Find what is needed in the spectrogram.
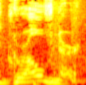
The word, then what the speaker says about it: Grosvenor: Anyways, um, listen to John, and his last name is Grosvenor. Don't pronounce the S when you call him; he'll get upset.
